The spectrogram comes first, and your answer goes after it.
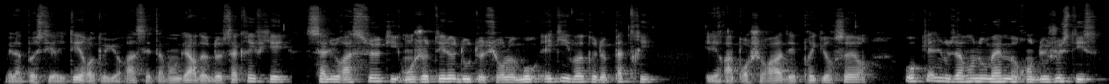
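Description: A man's voice: mid-range voice, animated, normal speed, a little mellow, close to an everyday voice. A man voicing an earnest, idealistic young male doctor who pleads anxiously.

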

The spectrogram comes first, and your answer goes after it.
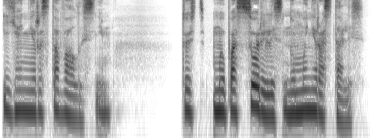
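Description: A woman voicing a guilty young woman who speaks softly and haltingly, close to tears, apologizing as she leaves. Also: medium pitch, steady tone, husky, no echo. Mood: apologetic, strained. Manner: soft, halting, apologetic, near whisper. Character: young woman, guilty, tearful, leaving her lover.

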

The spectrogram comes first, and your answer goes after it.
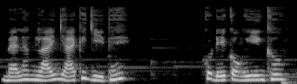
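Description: A man's voice: high voice, a little fast, darkish tone, faint music behind. A woman voicing a hot-tempered young man who speaks curtly and threateningly to his mother. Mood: irritated. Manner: curt, demanding and threatening.

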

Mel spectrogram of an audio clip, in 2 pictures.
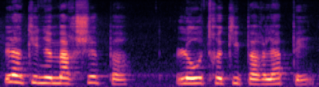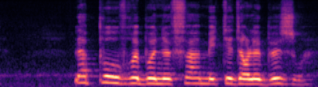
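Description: A woman's voice: medium pitch, steady tone, slow, a little mellow, lightly acted. A woman voicing an anxious, guilt-ridden fisherman's wife who speaks in trembling, fretful tones. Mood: nervous.

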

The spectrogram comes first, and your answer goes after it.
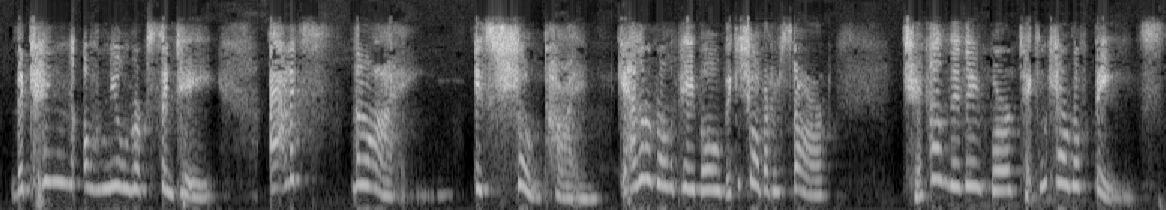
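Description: A young woman dubbing a film clip as a grand, excited zoo announcer with showy, drawn-out delivery, on a dull played-back recording. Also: high voice, exaggerated voice.

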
